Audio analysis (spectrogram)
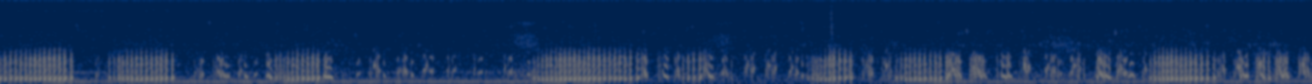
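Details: Domestic guinea pig purring in repeated rumbling bursts of quick pulses, separated by stretches of softer, irregular chattering ticks, with a low continuous electrical-like hum in the background.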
